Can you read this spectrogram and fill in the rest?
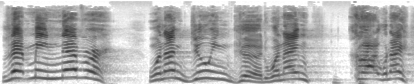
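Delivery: high, loud, slow pleading prayer; fiery preaching. Acted. Pastor pleads with God before congregation, full-force preaching.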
